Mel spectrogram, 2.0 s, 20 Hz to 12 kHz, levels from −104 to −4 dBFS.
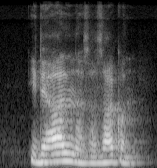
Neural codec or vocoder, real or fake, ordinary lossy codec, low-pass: none; real; Opus, 32 kbps; 10.8 kHz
